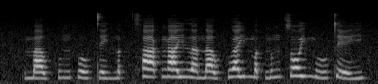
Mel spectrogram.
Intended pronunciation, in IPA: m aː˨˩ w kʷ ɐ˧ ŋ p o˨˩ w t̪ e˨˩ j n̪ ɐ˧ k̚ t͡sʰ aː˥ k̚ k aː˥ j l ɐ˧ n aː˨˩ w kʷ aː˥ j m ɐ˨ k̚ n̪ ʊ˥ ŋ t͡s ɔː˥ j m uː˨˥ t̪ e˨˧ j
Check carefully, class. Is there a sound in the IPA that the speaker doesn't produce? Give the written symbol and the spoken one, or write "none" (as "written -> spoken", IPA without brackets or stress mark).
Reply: k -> ŋ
